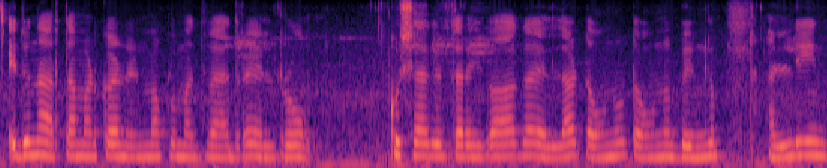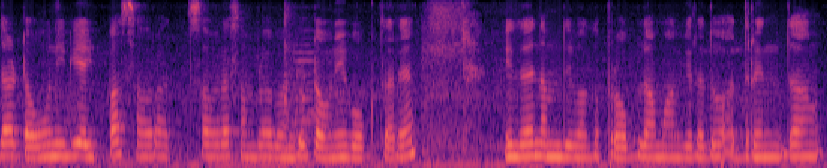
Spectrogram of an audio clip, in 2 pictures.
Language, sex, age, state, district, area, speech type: Kannada, female, 30-45, Karnataka, Hassan, urban, spontaneous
